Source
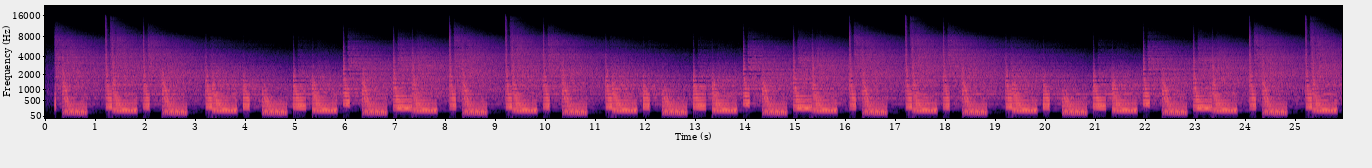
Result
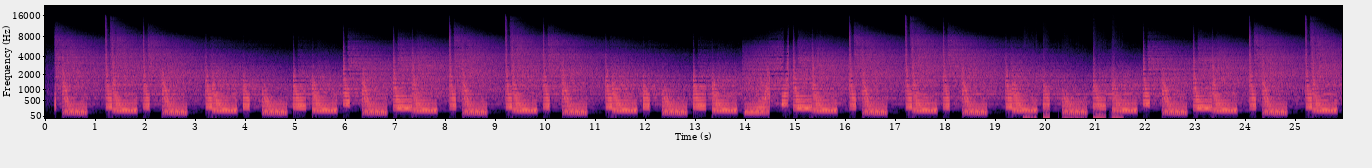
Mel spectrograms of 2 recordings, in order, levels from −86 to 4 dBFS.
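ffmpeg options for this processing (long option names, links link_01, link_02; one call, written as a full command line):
ffmpeg -i in.wav -filter_complex "[0:a]asettb=1/sr,asplit=3[link_01][link_02][link_03];[link_01]atrim=end=19.554[link_04];[link_02]atrim=start=19.55:end=21.56,asetpts=PTS-STARTPTS,afade=type=in:duration=0.004:curve=qsin,afade=type=out:start_time=2.006:duration=0.004:curve=qsin,aeval=exprs='clip(val(0),-1,0.0398)':channel_layout=same[link_05];[link_03]atrim=start=21.556[link_06];[link_04][link_05]acrossfade=duration=0.004:curve1=hsin:curve2=qsin[link_07];[link_07][link_06]acrossfade=duration=0.004:curve1=qsin:curve2=hsin,asplit=3[link_08][link_09][link_10];[link_08]atrim=end=13.932[link_11];[link_09]atrim=start=13.928:end=14.882,asetpts=PTS-STARTPTS,areverse[link_12];[link_10]atrim=start=14.878[link_13];[link_11][link_12]acrossfade=duration=0.004:curve1=hsin:curve2=hsin[link_14];[link_14][link_13]acrossfade=duration=0.004:curve1=hsin:curve2=hsin" out.wav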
